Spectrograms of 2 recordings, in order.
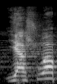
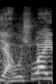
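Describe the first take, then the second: First: No vowel is heard between 'Yah' and 's'. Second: A 'u' vowel is heard between 'Yah' and 's'. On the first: The speaker calls it wrong. "Bukan Yahsua" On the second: The speaker calls it right. "dibacanya apa saudara ngerti? Yahusua"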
